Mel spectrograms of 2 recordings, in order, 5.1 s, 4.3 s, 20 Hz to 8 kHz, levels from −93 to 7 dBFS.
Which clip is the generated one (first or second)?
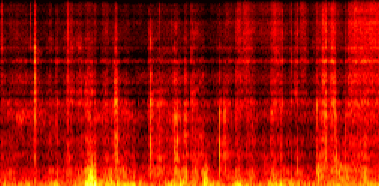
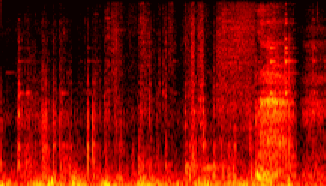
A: first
